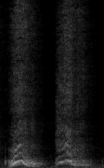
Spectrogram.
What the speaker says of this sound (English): you'll notice this zipper is like kind of a challenge to open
